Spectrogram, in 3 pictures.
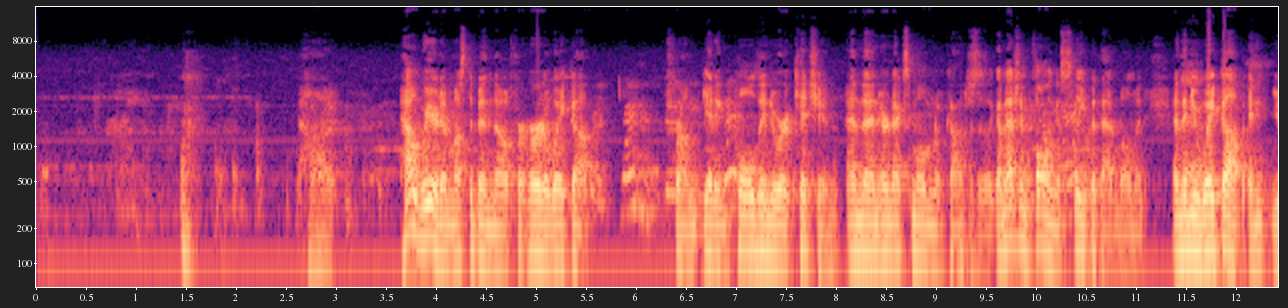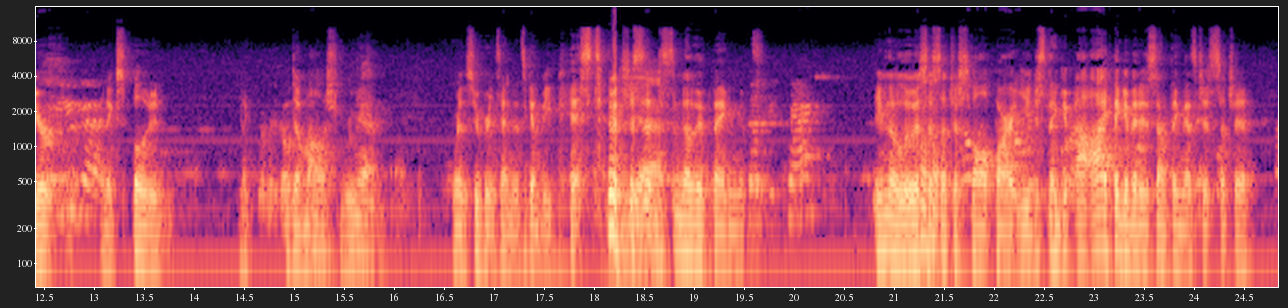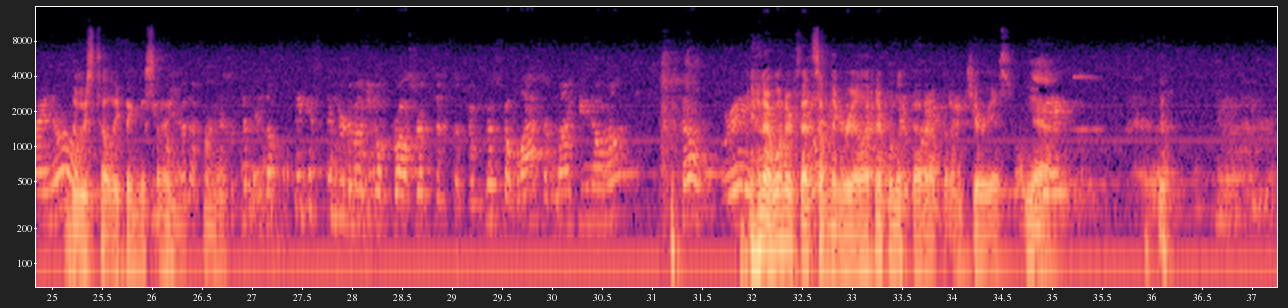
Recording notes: Please note that, due to a technical issue with the recording equipment, the audio quality is lower than the website's average output.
